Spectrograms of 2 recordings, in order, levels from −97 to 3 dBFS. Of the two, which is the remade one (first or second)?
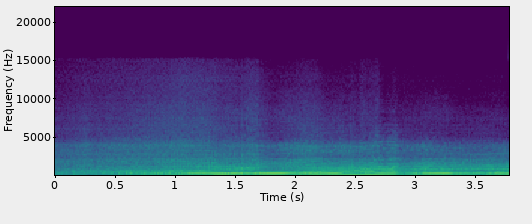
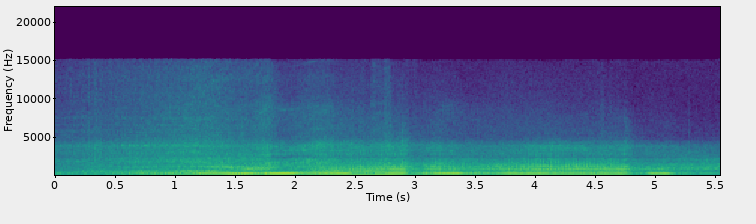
first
